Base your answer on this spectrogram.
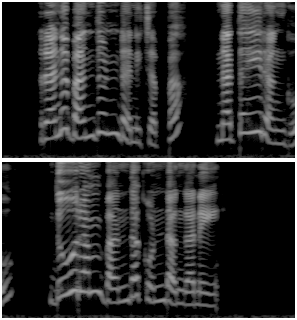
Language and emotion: Telugu, neutral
